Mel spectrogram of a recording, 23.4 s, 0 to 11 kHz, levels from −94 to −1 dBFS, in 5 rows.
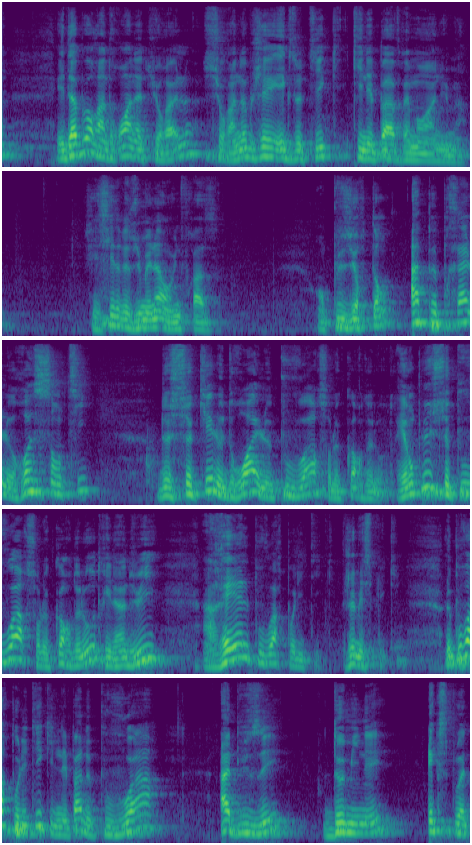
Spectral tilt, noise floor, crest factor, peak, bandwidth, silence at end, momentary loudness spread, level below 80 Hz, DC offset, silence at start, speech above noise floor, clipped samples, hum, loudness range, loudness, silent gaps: -6.5 dB/octave; -69 dBFS; 22 dB; -10 dBFS; 10.5 kHz; 0 s; 14 LU; -64 dBFS; under 0.1%; 0 s; 37 dB; under 0.1%; none; 3 LU; -33 LUFS; none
